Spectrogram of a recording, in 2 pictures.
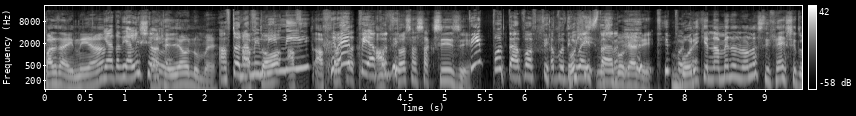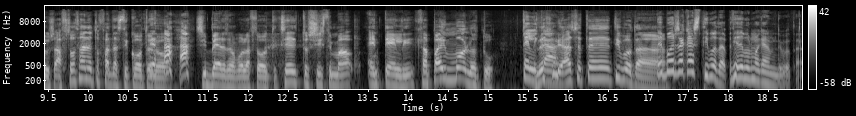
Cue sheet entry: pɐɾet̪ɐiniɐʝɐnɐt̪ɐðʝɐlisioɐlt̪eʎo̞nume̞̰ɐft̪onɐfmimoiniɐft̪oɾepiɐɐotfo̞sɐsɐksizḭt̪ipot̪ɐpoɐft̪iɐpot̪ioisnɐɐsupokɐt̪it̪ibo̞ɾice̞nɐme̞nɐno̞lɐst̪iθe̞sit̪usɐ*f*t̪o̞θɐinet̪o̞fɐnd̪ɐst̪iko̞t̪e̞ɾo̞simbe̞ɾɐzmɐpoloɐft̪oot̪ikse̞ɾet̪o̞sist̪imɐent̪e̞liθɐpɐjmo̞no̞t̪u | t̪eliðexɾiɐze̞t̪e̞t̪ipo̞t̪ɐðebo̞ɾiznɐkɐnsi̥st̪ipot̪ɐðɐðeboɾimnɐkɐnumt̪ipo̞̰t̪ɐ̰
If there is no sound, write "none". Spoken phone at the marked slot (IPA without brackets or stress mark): f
